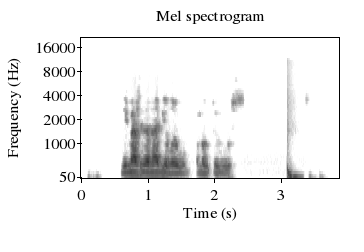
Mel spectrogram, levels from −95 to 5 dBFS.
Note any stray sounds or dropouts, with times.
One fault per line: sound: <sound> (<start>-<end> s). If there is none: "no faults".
sound: thud (3.1-3.3 s)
